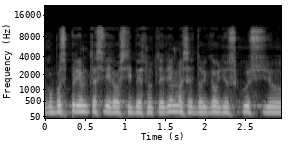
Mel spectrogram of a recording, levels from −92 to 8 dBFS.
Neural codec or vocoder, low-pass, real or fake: none; 10.8 kHz; real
